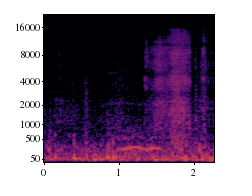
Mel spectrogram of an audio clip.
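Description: Near silence: a faint rustle of paracord strands being pulled through the weave near the end, and a faint low wavering hum about a second in.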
